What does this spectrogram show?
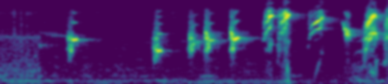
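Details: Long-tailed shrike training song packed with varied fill-in phrases: a few spaced chirps at first, then a quickening series of sharp, high, varied notes.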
